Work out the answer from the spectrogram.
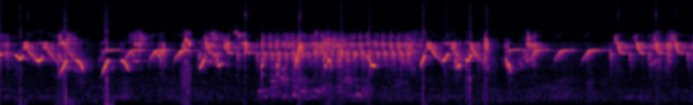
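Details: Continuous song from a tame greater green leafbird held by hand, with cascading downward-sliding whistles in quick series and a harsh buzzy passage midway.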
